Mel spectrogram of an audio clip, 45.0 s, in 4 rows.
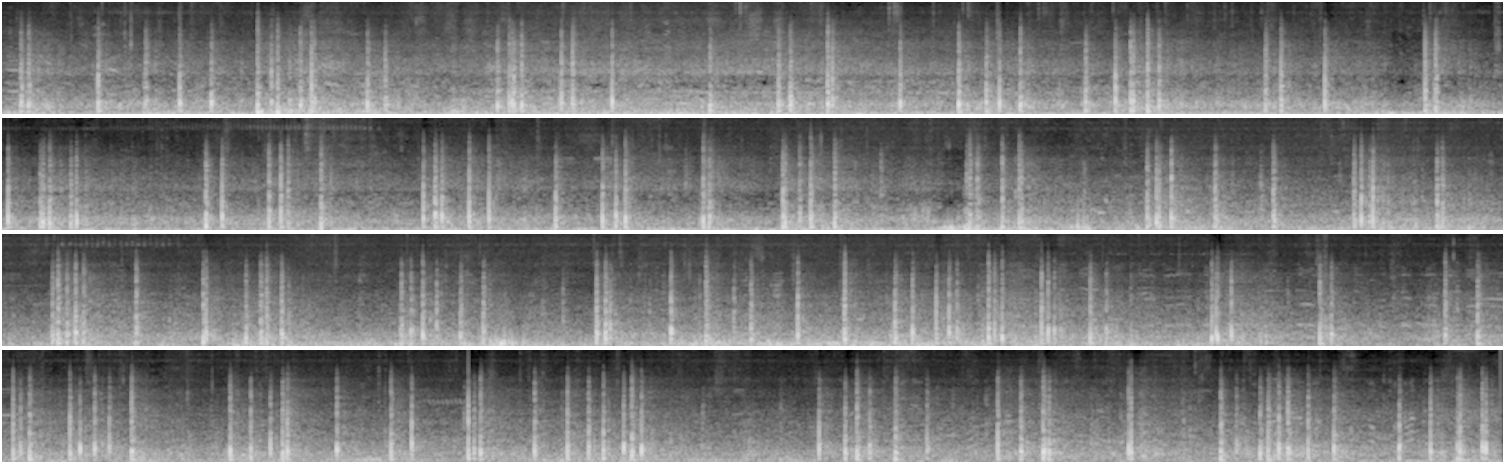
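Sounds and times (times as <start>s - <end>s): low rumble: 0.0s - 11.3s
fireworks bursting: 0.0s - 45.0s.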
